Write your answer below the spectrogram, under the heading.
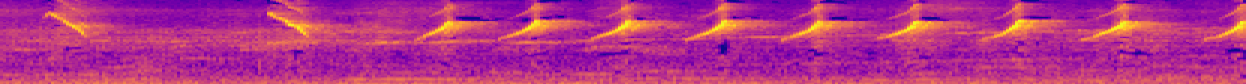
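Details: Long-tailed shrike in lively song calling out a rival: two harsh downslurred notes, then a fast even series of bright upward-rising notes, about two and a half per second.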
